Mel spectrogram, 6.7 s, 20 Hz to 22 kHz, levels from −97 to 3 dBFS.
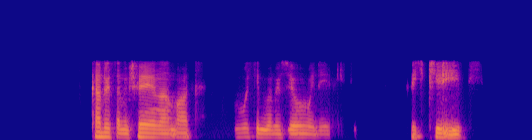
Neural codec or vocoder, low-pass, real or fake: codec, 16 kHz, 0.5 kbps, X-Codec, HuBERT features, trained on general audio; 3.6 kHz; fake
